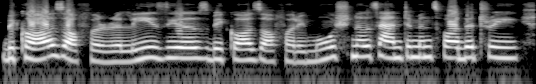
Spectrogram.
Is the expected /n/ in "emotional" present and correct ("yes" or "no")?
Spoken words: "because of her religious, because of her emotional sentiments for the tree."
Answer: yes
